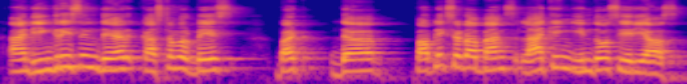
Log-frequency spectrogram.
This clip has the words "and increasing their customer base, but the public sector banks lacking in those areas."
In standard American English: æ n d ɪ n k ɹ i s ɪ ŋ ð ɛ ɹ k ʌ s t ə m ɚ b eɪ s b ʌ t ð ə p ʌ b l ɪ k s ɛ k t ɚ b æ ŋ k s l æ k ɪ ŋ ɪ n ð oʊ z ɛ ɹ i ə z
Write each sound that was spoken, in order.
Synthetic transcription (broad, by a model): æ n d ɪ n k ɹ i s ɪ ŋ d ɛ ɹ k ʌ s t ə m ɚ b eɪ s b ʌ t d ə p ʌ b l ɪ k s ɛ t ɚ b æ ŋ k s l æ k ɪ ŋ ɪ n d oʊ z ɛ ɹ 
